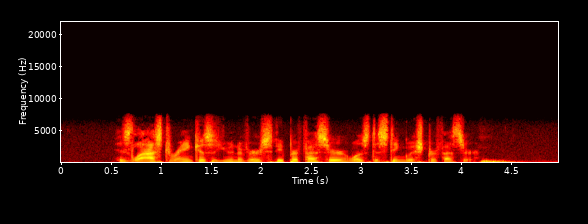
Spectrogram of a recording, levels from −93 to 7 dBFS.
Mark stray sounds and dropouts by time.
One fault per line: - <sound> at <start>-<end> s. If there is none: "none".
none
